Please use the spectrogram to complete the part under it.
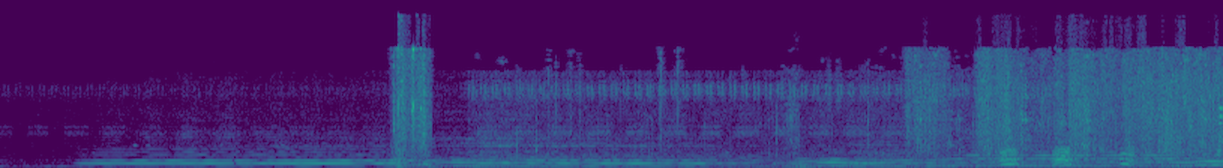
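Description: A dog barks in the video game Pathfinder: Kingmaker, a few sharp yips and barks over quiet background music and tones, with no talking.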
